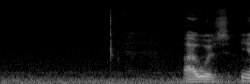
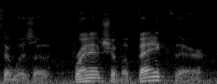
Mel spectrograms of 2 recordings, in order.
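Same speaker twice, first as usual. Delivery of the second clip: usual speaking voice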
